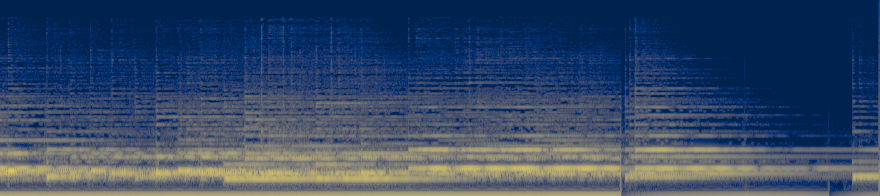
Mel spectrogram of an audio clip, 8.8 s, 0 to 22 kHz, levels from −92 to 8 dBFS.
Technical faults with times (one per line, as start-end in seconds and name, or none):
none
